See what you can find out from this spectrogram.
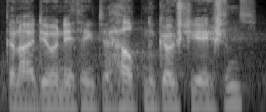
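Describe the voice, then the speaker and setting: A courteous game hero leader, lowish bright voice, talks fast. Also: male voice, little pitch movement, in a large hall, a little hiss or hum. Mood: supportive. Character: considerate male leader of fantasy order. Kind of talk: video game dialogue acting.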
